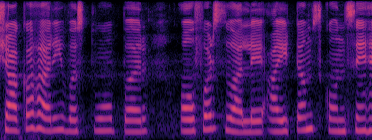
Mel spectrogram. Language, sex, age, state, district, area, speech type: Hindi, female, 45-60, Rajasthan, Jaipur, urban, read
